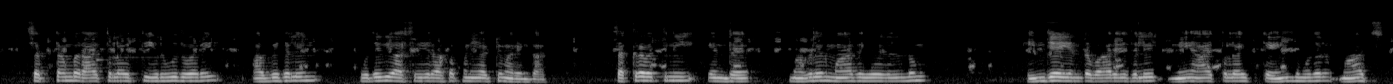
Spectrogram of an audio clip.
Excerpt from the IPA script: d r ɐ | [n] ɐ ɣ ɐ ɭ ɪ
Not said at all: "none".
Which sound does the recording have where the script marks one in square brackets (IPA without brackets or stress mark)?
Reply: m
